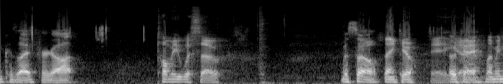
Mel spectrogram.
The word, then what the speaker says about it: Wiseau: Also, please remind me how to pronounce his name, because I forgot. Tommy Wiseau.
